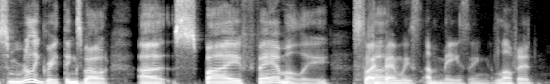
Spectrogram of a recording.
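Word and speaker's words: Spy x Family: Do you pronounce the X when you say that? No, it's just Spy Family.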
